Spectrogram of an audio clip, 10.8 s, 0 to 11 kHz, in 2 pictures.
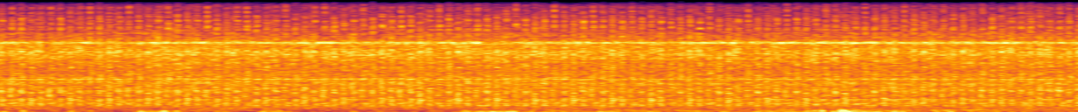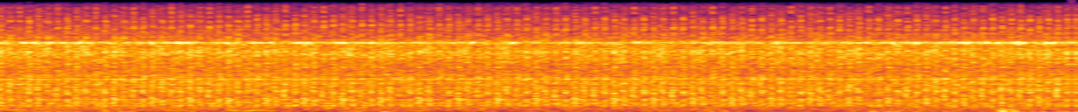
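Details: Kia/Hyundai G4KD Theta II petrol engine, recorded from inside the cabin: steady, fairly even knock over smooth idle with a thin high hiss, plus vibration; owner suspects piston knock, also heard at 1500 rpm.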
